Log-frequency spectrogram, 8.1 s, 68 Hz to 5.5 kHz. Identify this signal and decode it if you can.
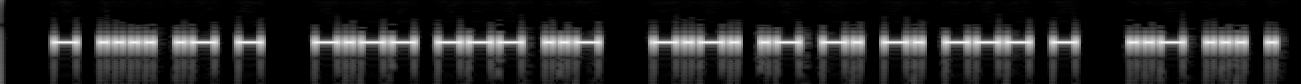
Morse code, heard as a keyed tone, about 25 wpm, 600 Hz. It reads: THAT YOU CANNOT USE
